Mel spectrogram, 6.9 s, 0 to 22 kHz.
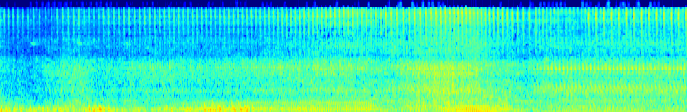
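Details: Mitsubishi L200 4D56T diesel: uneven clatter with sharp knock, appeared at 70,000 km, persisted after valve adjustment and bench-tested injectors at 98,000 km; one injector knocking, disappears when throttle released.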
